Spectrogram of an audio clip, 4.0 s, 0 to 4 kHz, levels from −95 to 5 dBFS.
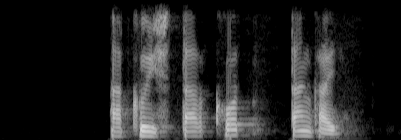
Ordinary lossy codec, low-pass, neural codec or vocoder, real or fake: Opus, 64 kbps; 3.6 kHz; none; real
